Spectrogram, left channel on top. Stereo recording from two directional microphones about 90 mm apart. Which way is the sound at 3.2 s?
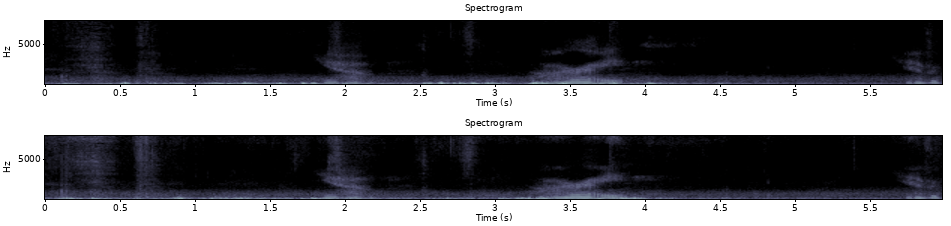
10° left (ahead or behind).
